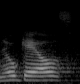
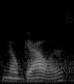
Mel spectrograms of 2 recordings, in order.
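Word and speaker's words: Nogales: find out I'm going to a place called No Gales Arizona that's how I thought it was pronounced cuz because I took German in high school and um I needed to learn Spanish it's actually pronounced nog Galis and it's a small town on the southern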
